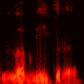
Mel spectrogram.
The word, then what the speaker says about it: La Migra: Did I say it wrong? What happened? Yeah, you definitely did because it's La Migra.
